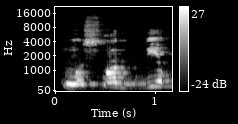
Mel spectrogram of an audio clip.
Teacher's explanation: صاد کو منہ بھر کے پڑھنا ہے اور قاف کو بھی منہ بھر کے پڑھنا ہے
